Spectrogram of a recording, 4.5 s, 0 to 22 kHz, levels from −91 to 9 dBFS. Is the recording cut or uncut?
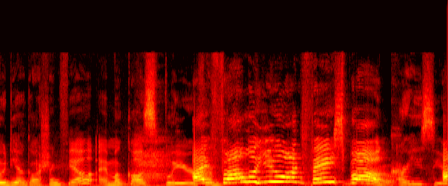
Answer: uncut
